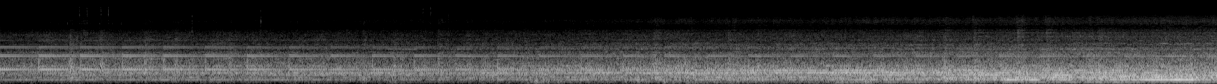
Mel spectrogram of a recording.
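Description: A slow electric-hauled passenger train of blue coaches rolling past: a steady hum with several held tones over running noise from the wheels, growing louder over the last few seconds as the coaches come near.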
